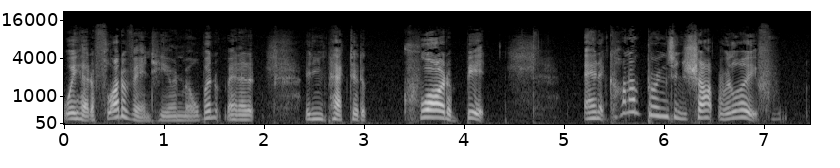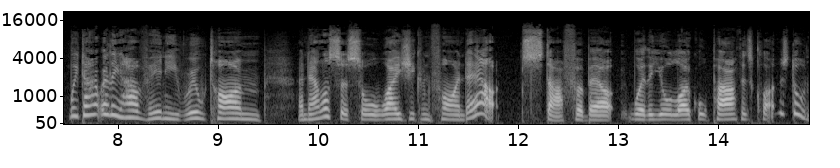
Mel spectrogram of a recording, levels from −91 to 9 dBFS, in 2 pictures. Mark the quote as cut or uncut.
uncut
